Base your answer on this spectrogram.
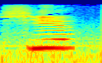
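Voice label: "xue", Mandarin Chinese syllable, neutral tone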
